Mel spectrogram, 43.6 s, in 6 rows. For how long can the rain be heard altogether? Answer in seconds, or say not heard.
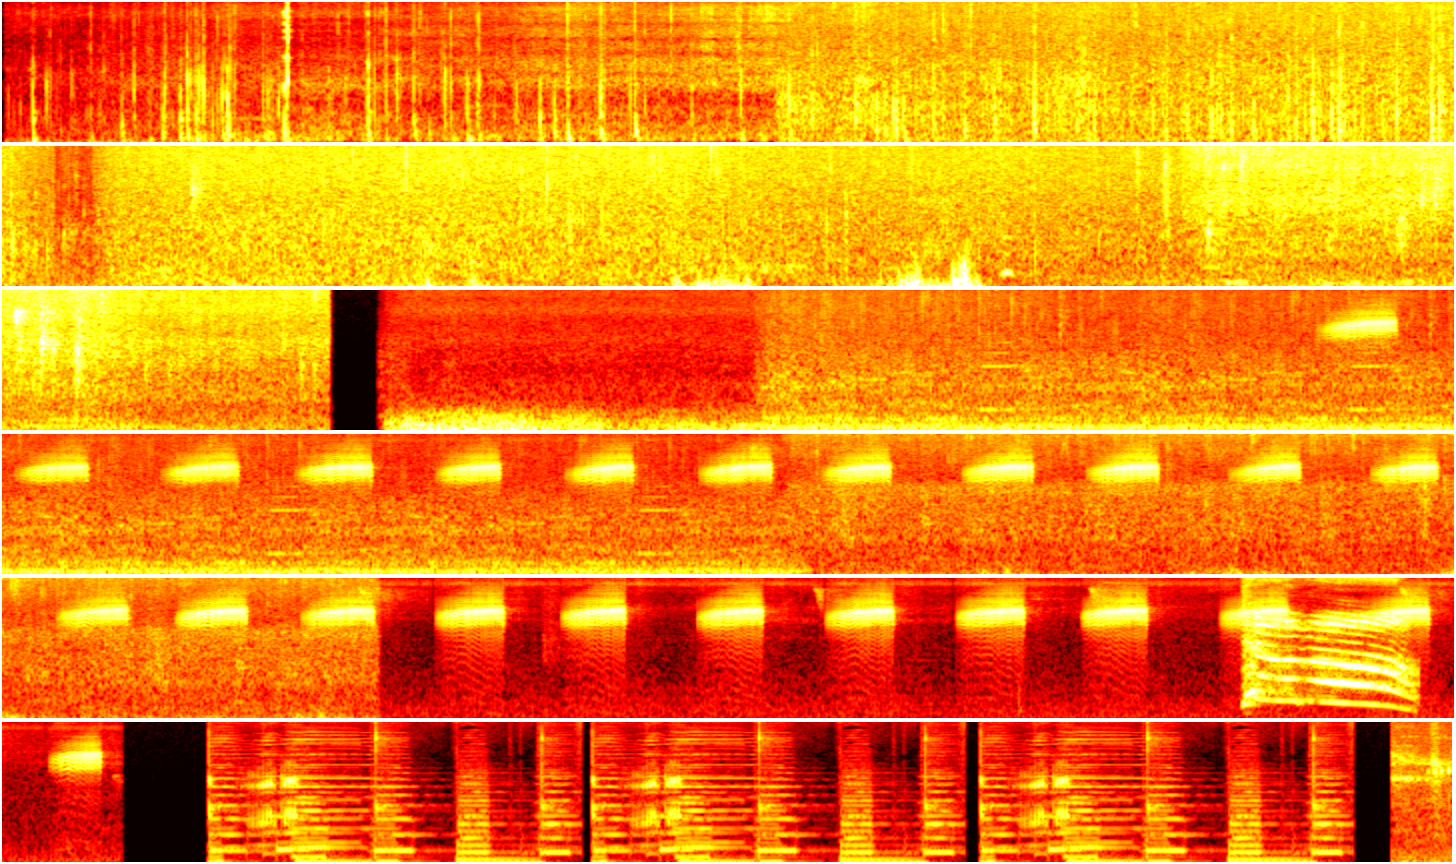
31 s.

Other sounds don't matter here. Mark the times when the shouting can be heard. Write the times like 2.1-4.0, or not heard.
35.2-36.1.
